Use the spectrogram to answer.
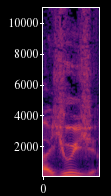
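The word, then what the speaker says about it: Llull: Ach, Jui. Jui. Jui. Wie spricht man aus? Ja, Jui eigentlich. Jui. – Ne? – Zweimal J. Doppel, Doppel L, U, Doppel L.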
